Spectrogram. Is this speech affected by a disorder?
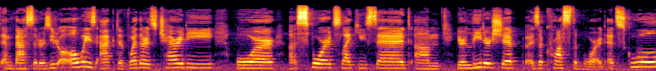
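No.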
